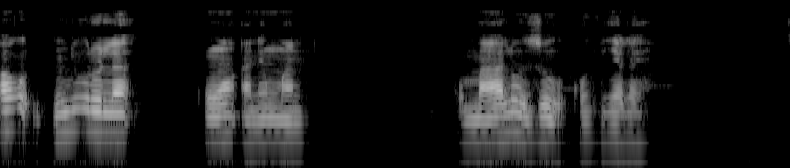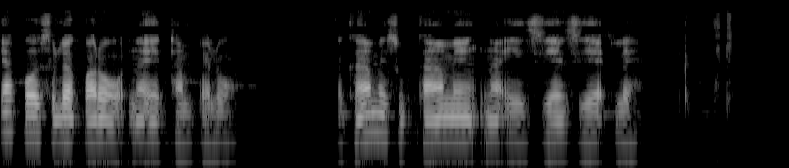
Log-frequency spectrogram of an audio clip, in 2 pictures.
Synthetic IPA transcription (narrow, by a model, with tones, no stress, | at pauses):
ka˦hʊ˦n̩˦ɲuː˦ɾo˦la˦ | kʰʊ˨ŋɔ˦a˨nɪ˦ŋ͡ma˦n˦ | ʊ˨maː˨˦lʊ˦˨zu˦˨kʊ˦vɪ˨ɛ˨lɛ˦˨ | t͡ʃa˦pɔ˦su˨la˦k͡pa˨ɾʊ˦ʊ˨na˦ɪ˨ta˨mpɛ̰˨lʊ˦˨ | ka˨kʰaː˨˦mɪ˦su˨kaː˨˦mɪ˦ŋna̰˦ʔɪ˨zɪ˨ɛ˦zɪ˨ɛ˦lɛ˦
